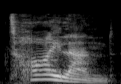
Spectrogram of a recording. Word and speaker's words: Thailand: or Hawaii or even Thailand here the A and the I are pronounced I I Thailand Taiwan or Hawaii with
